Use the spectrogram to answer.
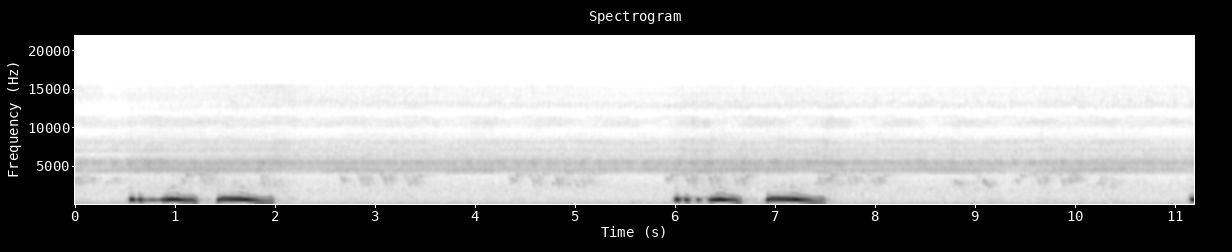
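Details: Spotted dove coos meant to attract doves, 'manggung' and 'meratus' styles: two phrases of clipped notes ending in a long drooping coo, five seconds apart, a third starting at the end, with a steady high hiss.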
